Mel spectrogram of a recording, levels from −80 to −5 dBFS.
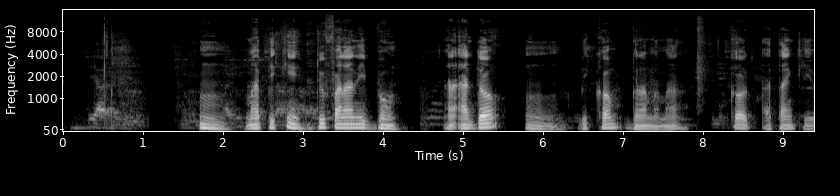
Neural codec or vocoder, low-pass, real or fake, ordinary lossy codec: vocoder, 44.1 kHz, 128 mel bands every 512 samples, BigVGAN v2; 14.4 kHz; fake; none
